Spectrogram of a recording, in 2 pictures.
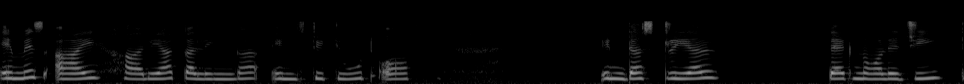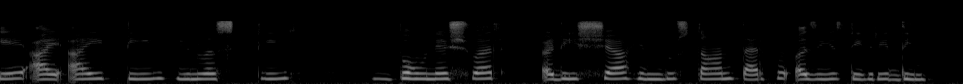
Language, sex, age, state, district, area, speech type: Kashmiri, female, 18-30, Jammu and Kashmir, Shopian, rural, read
